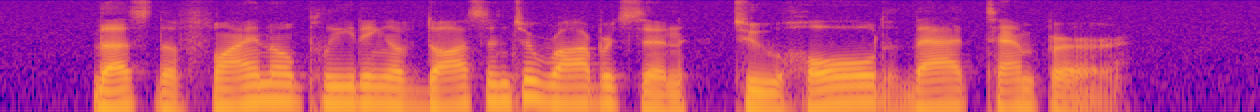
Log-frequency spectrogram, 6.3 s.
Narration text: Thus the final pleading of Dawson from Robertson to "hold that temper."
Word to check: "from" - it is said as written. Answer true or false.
false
